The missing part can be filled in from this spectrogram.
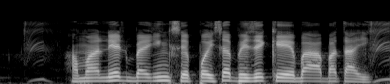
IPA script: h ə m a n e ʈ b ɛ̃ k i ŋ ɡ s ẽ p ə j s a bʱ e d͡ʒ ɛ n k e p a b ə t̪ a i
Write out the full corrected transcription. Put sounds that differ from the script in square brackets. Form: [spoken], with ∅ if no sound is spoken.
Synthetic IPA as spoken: h ə m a n e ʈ b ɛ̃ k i ŋ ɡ s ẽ p ə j s a bʱ e d͡ʒ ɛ [∅] k e [b] a b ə t̪ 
